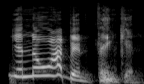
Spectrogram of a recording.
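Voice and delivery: puts on a high, chummy voice for the EU president; he mimics the EU president with a mocking high voice; mock von der Leyen. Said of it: "sounded something like this, of course, with her European accent, but I'm gonna translate it".

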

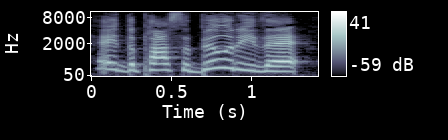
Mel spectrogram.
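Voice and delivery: loud, high, fervent preaching. Acted. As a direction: preach it like a sermon. Preaching on parenting at full force.

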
